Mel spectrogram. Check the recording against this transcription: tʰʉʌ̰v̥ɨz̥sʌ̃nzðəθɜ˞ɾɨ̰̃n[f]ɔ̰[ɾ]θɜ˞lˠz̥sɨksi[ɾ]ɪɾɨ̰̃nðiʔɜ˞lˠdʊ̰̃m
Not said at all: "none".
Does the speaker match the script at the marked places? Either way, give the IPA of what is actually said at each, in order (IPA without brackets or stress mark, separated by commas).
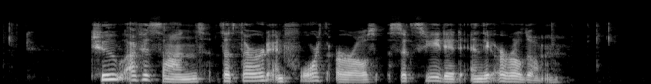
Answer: f, ɹ, ɾ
